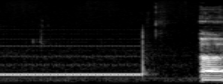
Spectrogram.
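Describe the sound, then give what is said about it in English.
An outgoing phone call to someone in Chicago rings: a steady electronic ringing tone hums for about a second, then cuts off with a click, followed by a short pause and a louder, buzzy burst of sound. “How come it's not making the ringing sound?”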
